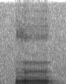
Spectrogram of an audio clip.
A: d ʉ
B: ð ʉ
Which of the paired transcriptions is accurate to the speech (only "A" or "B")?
B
